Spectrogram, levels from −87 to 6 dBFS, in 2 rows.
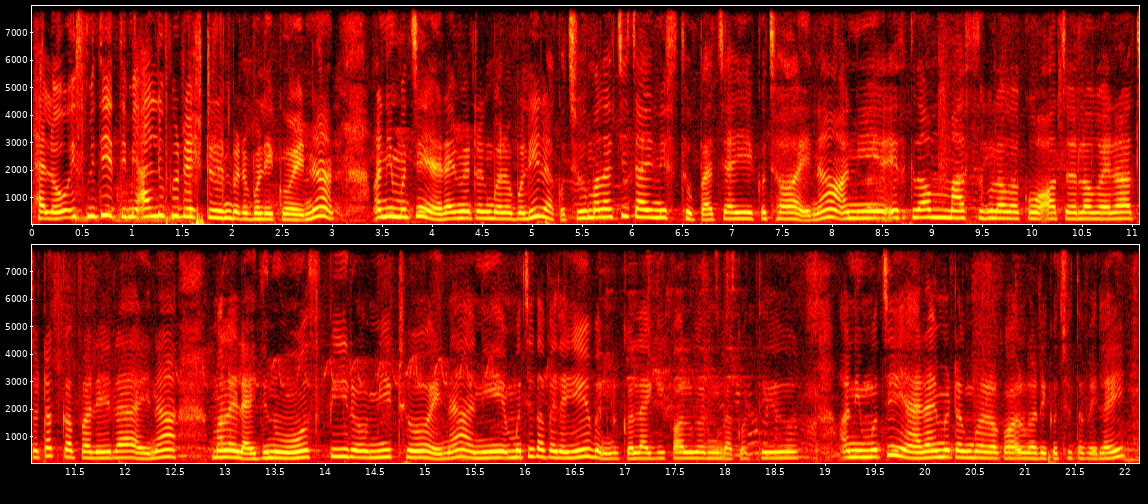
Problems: none marked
